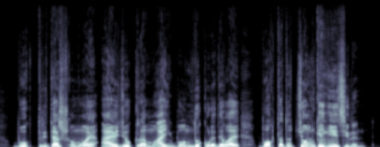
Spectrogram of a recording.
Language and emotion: Bengali, surprised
